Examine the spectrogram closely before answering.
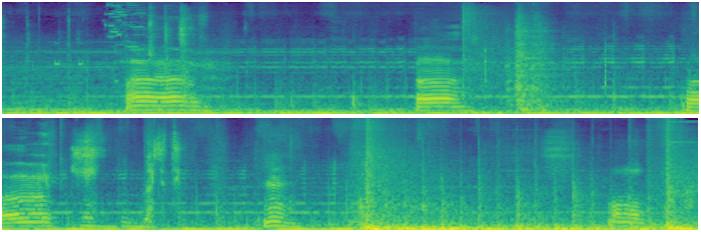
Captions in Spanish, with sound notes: [Quejidos] - Shhh, cállate. [Quejidos]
